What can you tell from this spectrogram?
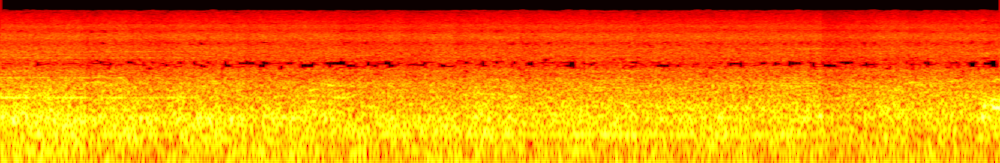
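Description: Steady ambient noise of a busy commuter train station platform: a low, even rumble with no distinct event, and a brief louder bump near the end.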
